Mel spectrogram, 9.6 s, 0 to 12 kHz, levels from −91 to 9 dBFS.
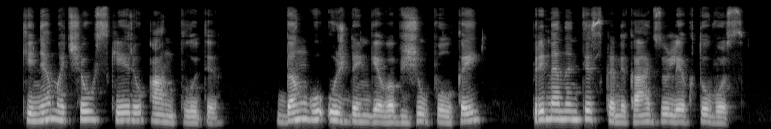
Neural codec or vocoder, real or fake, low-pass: none; real; 9.9 kHz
